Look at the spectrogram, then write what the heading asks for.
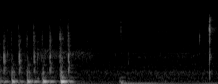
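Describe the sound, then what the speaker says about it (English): A computer keyboard's up arrow key is tapped rapidly about five times in a quick, close, crisp run, followed by a couple of quieter isolated clicks. "if you just hit up on the keyboard"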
